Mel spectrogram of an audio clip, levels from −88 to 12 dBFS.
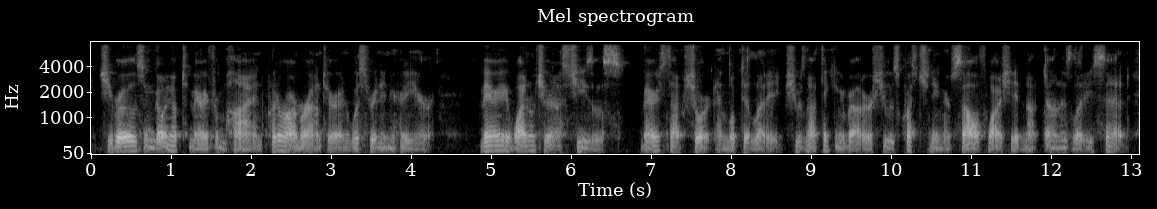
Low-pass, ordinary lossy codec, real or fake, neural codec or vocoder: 7.2 kHz; Opus, 64 kbps; fake; vocoder, 22.05 kHz, 80 mel bands, HiFi-GAN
